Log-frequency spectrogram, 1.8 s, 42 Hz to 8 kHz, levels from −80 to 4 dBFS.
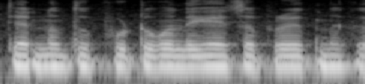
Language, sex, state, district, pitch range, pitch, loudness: Marathi, male, Maharashtra, Aurangabad, 125-130 Hz, 125 Hz, -15 LUFS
